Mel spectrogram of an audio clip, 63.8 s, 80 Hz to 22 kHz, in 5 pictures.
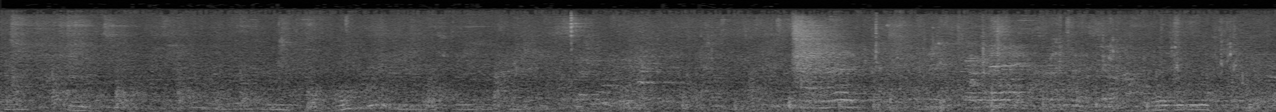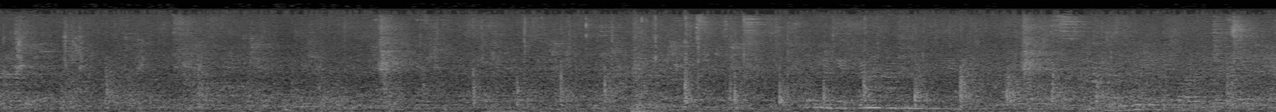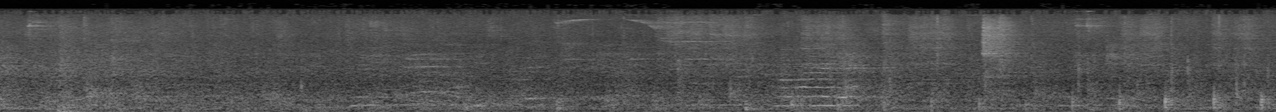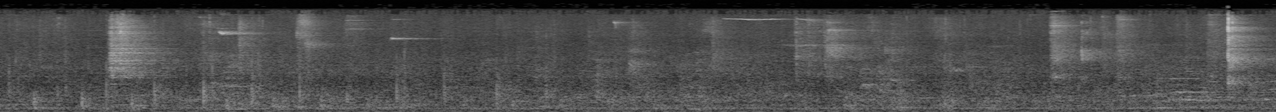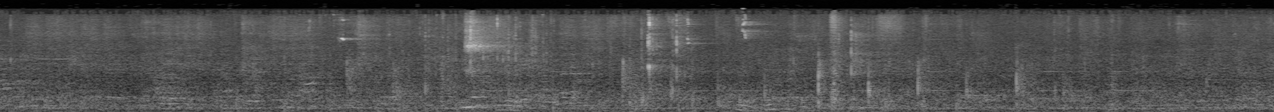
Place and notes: Lyon, Passage de l'Argue
Lyon, Passage de lArgue
Minidisc recording from 1999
